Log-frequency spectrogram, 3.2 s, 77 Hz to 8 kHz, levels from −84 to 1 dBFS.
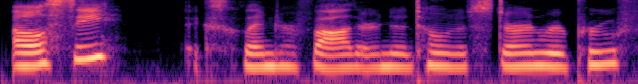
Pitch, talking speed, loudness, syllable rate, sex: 225 Hz, 190 wpm, -17 LUFS, 5.4 syllables/s, female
